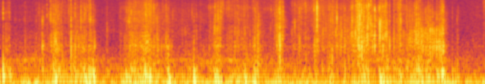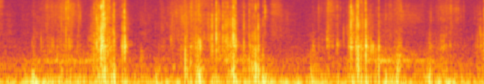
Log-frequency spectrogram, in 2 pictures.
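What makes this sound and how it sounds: Fingertips pinch and pull at the surface of multicolored Playfoam, a modeling material of foam beads in a sticky binder. The result is a quiet, continuous stream of short, bright sticky tearing and crackling bursts over a soft low rumble, with no speech.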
